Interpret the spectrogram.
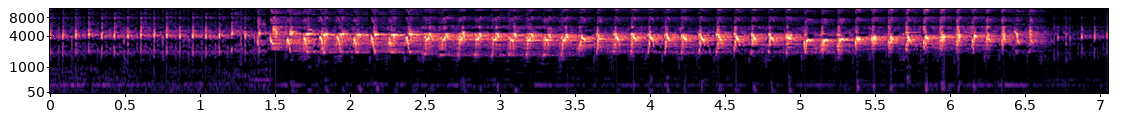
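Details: Contest-winning lovebird in ngekek, a long chattering song: a fast, continuous stream of shrill, high notes pulsing about three times a second for roughly five seconds, swelling louder midway and fading at the end.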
